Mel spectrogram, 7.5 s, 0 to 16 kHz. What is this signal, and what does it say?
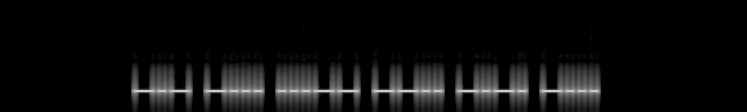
Morse code, heard as a keyed tone, about 20 wpm, 700 Hz. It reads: KB3ZCB
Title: USA Call Signs Repeated 2x 20wpm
